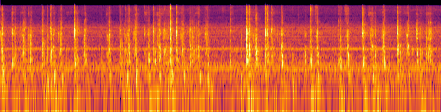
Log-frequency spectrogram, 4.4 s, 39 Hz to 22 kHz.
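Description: Both hands type fast with their fingertips on a full-size Corsair K35 plastic mechanical keyboard with red-backlit plastic keys. A steady run of sharp, bright keystroke clicks follows, with occasional louder taps. Each click dies away almost instantly, with almost no low end.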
